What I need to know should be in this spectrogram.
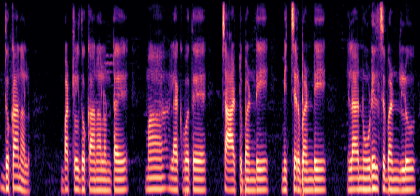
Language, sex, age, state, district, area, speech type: Telugu, male, 18-30, Andhra Pradesh, Eluru, rural, spontaneous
